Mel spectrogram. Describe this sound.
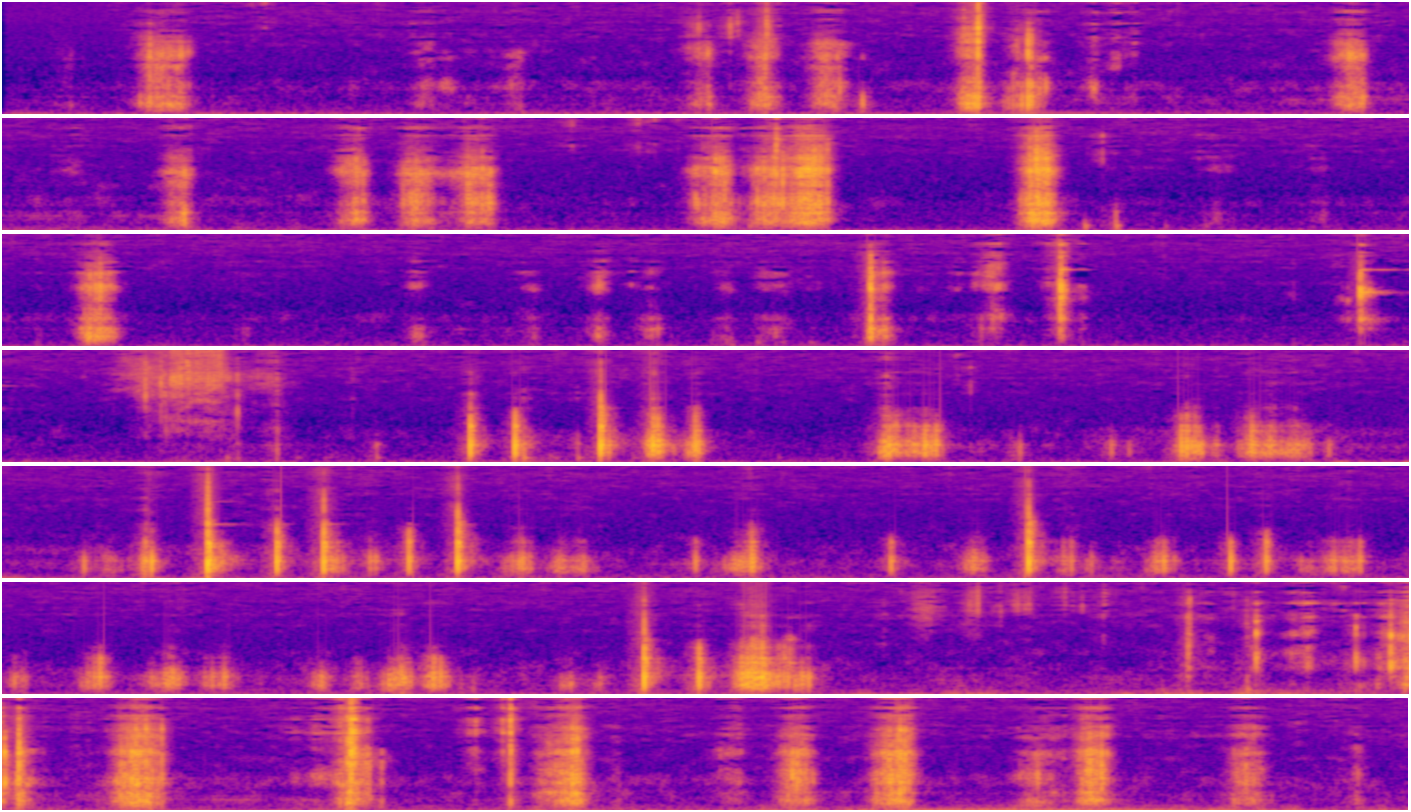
rock friction
It is the sound of a ceramic plate and a ceramic plant pot against a stone floor. Useful to simulate moving rocks sound.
